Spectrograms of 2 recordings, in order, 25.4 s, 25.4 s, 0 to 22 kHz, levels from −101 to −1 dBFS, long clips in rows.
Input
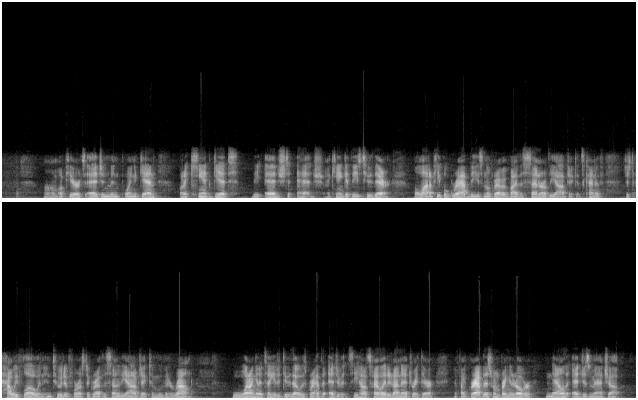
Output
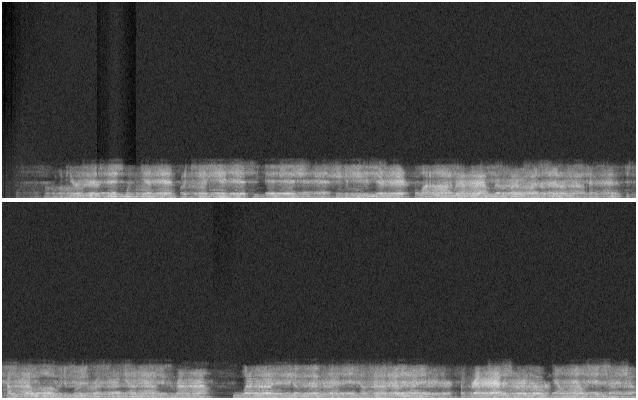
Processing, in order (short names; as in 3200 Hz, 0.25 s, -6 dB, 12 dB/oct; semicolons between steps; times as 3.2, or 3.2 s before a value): non-linear reverb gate 0.44 s rising, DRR -7 dB; downsampling 8000 Hz; bit-crush 9-bit; 1.9–2.68 three-band expander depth 100%; gain -5 dB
